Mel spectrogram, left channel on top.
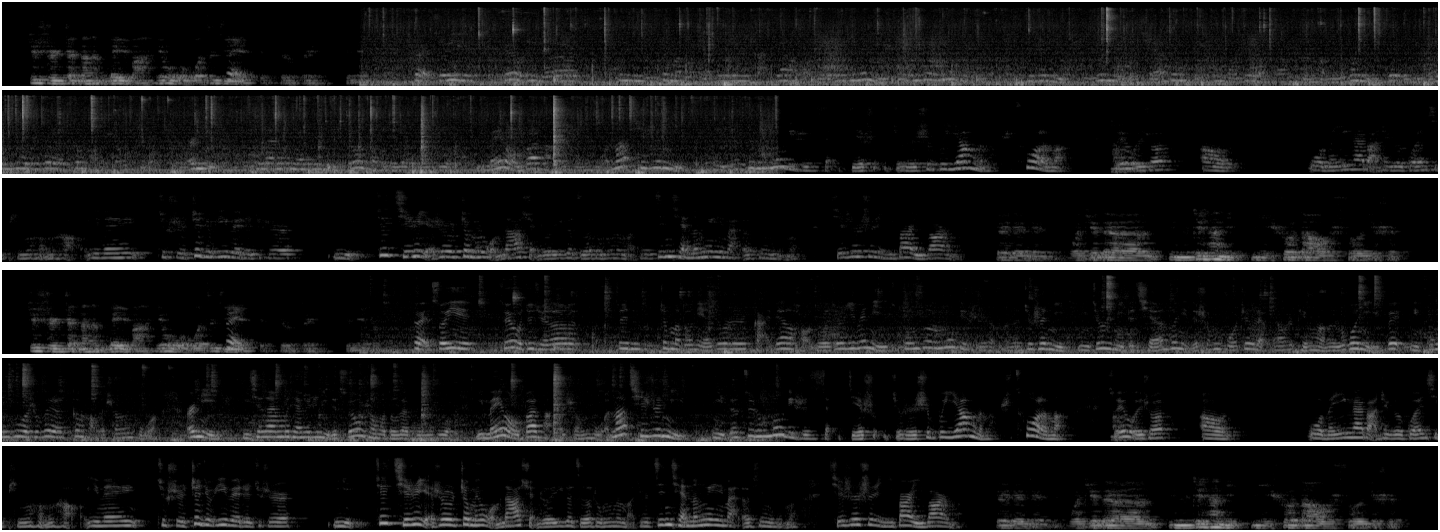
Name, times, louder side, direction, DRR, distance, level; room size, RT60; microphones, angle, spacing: voice 1, 0.3-2.4 2.8-3.9 4.9-5.1 25.4-25.6 38.7-42.6, right 1 dB, 20° right, 1.2 m, -40 dB
sound 1, 3.6-22.1, left 7 dB, 55° left, 0.4 m, -41 dB
voice 2, 4.1-26.1 26.3-26.7 27.4-31.6 32.0-38.3, right 4 dB, 70° right, 0.4 m, -41 dB
4.4 x 2.2 x 2.8 m
head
